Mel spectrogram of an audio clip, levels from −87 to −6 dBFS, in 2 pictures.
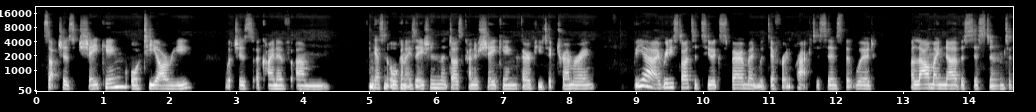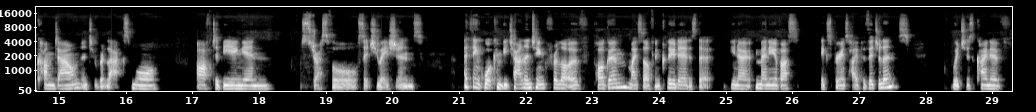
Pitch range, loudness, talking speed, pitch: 150-175 Hz, -17 LUFS, 155 wpm, 155 Hz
